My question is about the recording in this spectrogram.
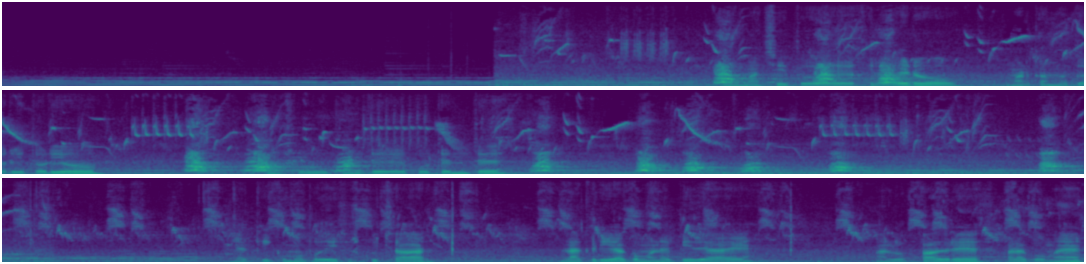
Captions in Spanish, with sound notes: el machito de jilguero marcando territorio con su cante potente [Jilguero Cantando] y como podéis escuchar la cría como le pide a los padres para comer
